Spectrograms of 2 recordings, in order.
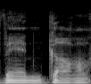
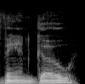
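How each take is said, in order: First: The name is said as other countries say it. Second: The name is said the American way. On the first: "something like that in some other places" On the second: "where I'm from, I've always heard it as Van Gogh"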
